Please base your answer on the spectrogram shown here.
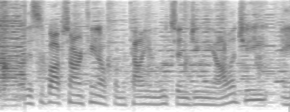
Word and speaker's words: Sorrentino: When we were in Italy, here I say my name Sorrentino, right? But in Italy, they roll the R's. It's Sorrentino, Ecco, sì, Sorrentino.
